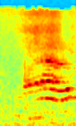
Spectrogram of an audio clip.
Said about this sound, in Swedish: Alltså ni får ursäkta katten, vi eh, har faktiskt eh, planerat att kastrera henne nu, äntligen.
